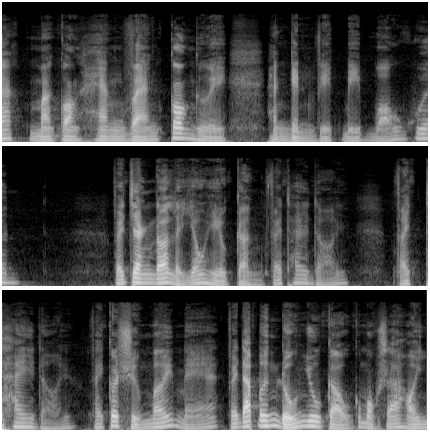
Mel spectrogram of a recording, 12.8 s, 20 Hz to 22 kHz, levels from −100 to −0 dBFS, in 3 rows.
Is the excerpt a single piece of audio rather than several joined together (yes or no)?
no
